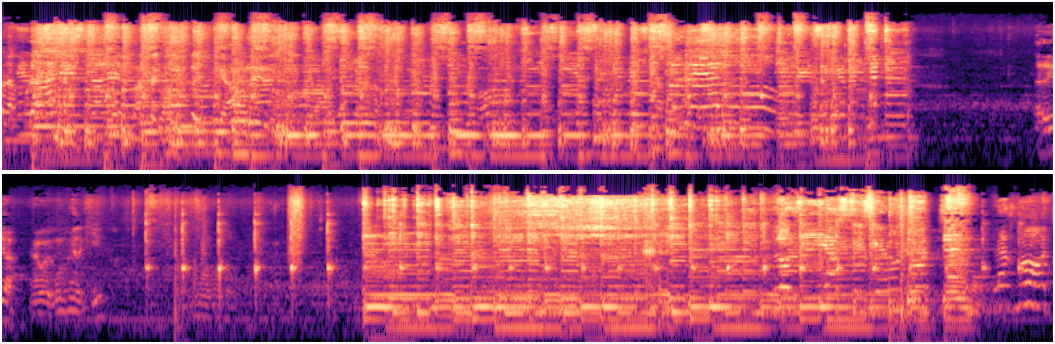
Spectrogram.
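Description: Corrido music with plucked guitars and bass. It stops about nine seconds in, a few single plucked guitar notes sound alone, and the full band comes back in about five seconds later.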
